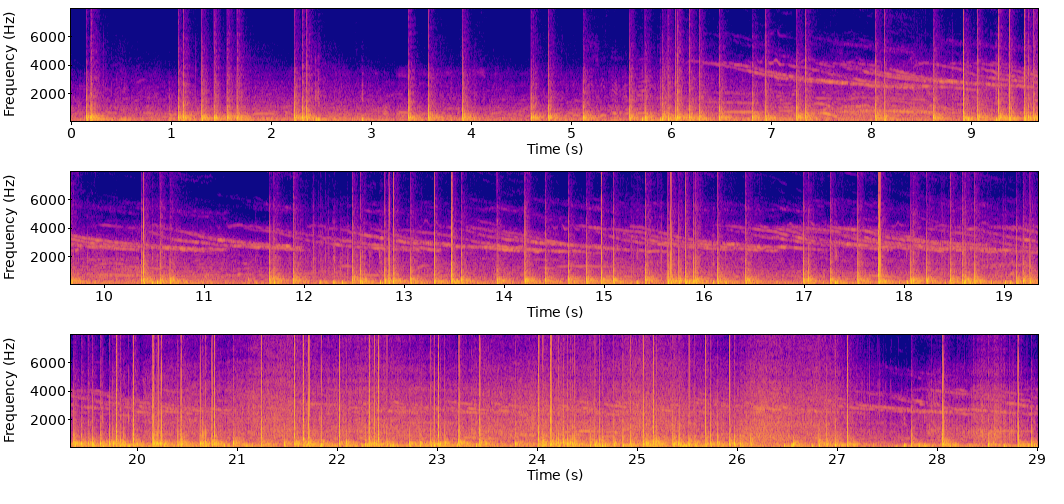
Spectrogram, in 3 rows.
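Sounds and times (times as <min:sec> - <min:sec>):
fireworks bangs and crackle: 0:00.0 - 0:29.0
high falling whistle: 0:06.2 - 0:29.0.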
